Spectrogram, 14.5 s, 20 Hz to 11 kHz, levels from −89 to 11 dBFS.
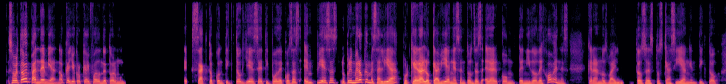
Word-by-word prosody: sobre 245 Hz, +1 st, +2 dB
todo 330 Hz, +4 st, +7 dB
en 380 Hz, -, -1 dB
pandemia, 200 Hz, -6 st, +3 dB
¿no?, 220 Hz, +5 st, -7 dB
que 215 Hz, -, -1 dB
yo 200 Hz, -, 0 dB
creo 215 Hz, -1 st, -6 dB
que 215 Hz, -, -3 dB
ahí 190 Hz, -, -3 dB
fue 200 Hz, +2 st, -3 dB
donde 175 Hz, -5 st, -1 dB
todo 180 Hz, 0 st, -2 dB
el 180 Hz, -, -3 dB
mun 180 Hz, -2 st, -5 dB, 1.2 s
Exacto, 175 Hz, 0 st, -1 dB
con 160 Hz, 0 st, -2 dB
TikTok 200 Hz, +2 st, -4 dB
y 205 Hz, +1 st, 0 dB
ese 200 Hz, 0 st, -2 dB
tipo 190 Hz, +1 st, -4 dB
de 180 Hz, -3 st, -1 dB
cosas, 200 Hz, +6 st, -3 dB
empiezas 225 Hz, +4 st, 0 dB
Lo 210 Hz, 0 st, -3 dB
primero 240 Hz, -, +5 dB
que 325 Hz, -, 0 dB
me 215 Hz, -3 st, 0 dB
salía, 190 Hz, 0 st, +3 dB
porque 170 Hz, +3 st, +2 dB
era 205 Hz, +3 st, +10 dB
lo 180 Hz, -3 st, +5 dB
que 160 Hz, -, +3 dB
había 170 Hz, +6 st, +3 dB
en 190 Hz, -2 st, +1 dB
ese 170 Hz, +2 st, -3 dB
entonces, 175 Hz, +1 st, -3 dB
era 190 Hz, -1 st, +1 dB
el 185 Hz, 0 st, -2 dB
contenido 165 Hz, -2 st, -3 dB
de 170 Hz, -1 st, -1 dB
jóvenes, 185 Hz, -, -3 dB, 0.4 s
que 190 Hz, -, -7 dB
eran 180 Hz, 0 st, -1 dB
los 160 Hz, -5 st, -3 dB
bailecitos 150 Hz, +5 st, -3 dB
estos 155 Hz, -1 st, -3 dB
que 135 Hz, -, -6 dB
hacían 155 Hz, +3 st, -2 dB
en 130 Hz, -1 st, -7 dB
TikTok, 170 Hz, +4 st, -7 dB
180 Hz, 210 wpm, -20 LUFS, 165-205 Hz, 1.2 s, era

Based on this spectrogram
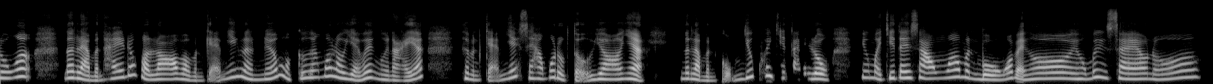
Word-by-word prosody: luôn 295 Hz, +2 st, 0 dB
á. 370 Hz, 0 st, +4 dB, 0.3 s
Nên 300 Hz, -1 st, +3 dB
là 220 Hz, -6 st, +5 dB
mình 190 Hz, 0 st, -4 dB
thấy 280 Hz, +8 st, -1 dB
rất 430 Hz, +2 st, -3 dB
là 245 Hz, -, +5 dB
lo 240 Hz, +2 st, +4 dB
và 235 Hz, -3 st, +1 dB
mình 185 Hz, -1 st, -9 dB
cảm 225 Hz, -, -7 dB
giác 330 Hz, +4 st, -2 dB
là 290 Hz, -7 st, +2 dB
nếu 250 Hz, +9 st, -1 dB
mà -, -, -1 dB
cứ 295 Hz, +2 st, -2 dB
gắn 325 Hz, +1 st, -3 dB
bó 385 Hz, +1 st, +1 dB
lâu 320 Hz, -5 st, +2 dB
dài 220 Hz, -6 st, +1 dB
với 300 Hz, +3 st, +1 dB
người 225 Hz, -5 st, -4 dB
này 190 Hz, -1 st, -1 dB
á, 280 Hz, -, +3 dB, 0.4 s
thì 270 Hz, -, 0 dB
mình 210 Hz, -2 st, -6 dB
cảm 210 Hz, 0 st, -6 dB
giác 335 Hz, +6 st, -1 dB
sẽ 285 Hz, -2 st, -4 dB
hông 260 Hz, 0 st, -3 dB
có 325 Hz, -, +1 dB
được 245 Hz, -7 st, -2 dB
tự 195 Hz, -, -2 dB
do 235 Hz, 0 st, +3 dB
á 240 Hz, -, +2 dB
nha, 250 Hz, -3 st, +5 dB, 0.4 s
nên 265 Hz, -1 st, -2 dB
là 225 Hz, -, +6 dB
mình 180 Hz, -3 st, -7 dB
cũng 230 Hz, +7 st, -6 dB
dứt 345 Hz, +3 st, 0 dB
khoát 400 Hz, -1 st, -1 dB
chia 290 Hz, -, -11 dB
tay 255 Hz, -1 st, -7 dB
luôn, 250 Hz, -3 st, +4 dB, 0.3 s
nhưng 315 Hz, -1 st, -4 dB
mà 270 Hz, -5 st, -1 dB
chia 290 Hz, +6 st, -1 dB
tay 300 Hz, 0 st, +3 dB
xong 285 Hz, 0 st, +2 dB
á, 345 Hz, +1 st, +4 dB
mình 300 Hz, -8 st, -2 dB
buồn 220 Hz, 0 st, +3 dB
quá 280 Hz, -, +2 dB
bạn 220 Hz, -, +1 dB
ơi, 270 Hz, +1 st, +2 dB
hổng 255 Hz, 0 st, -2 dB
biết 330 Hz, -, 0 dB
làm 320 Hz, -, -3 dB
sao 255 Hz, -3 st, +2 dB
nữa. 275 Hz, +8 st, -2 dB
265 Hz, 305 wpm, -23 LUFS, 235-305 Hz, 0.4 s, là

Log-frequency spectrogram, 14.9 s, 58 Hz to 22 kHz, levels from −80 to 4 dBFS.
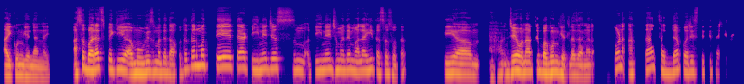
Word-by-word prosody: ऐकून 115 Hz, +1 st, +2 dB
घेणार 105 Hz, -1 st, -1 dB
नाही. 95 Hz, -1 st, -7 dB, 0.5 s
असं 140 Hz, +9 st, +1 dB
बऱ्याचपैकी 170 Hz, 0 st, +4 dB
अ, 125 Hz, -, +4 dB
मूव्हीजमध्ये 135 Hz, +1 st, +1 dB
दाखवत. 125 Hz, +3 st, -4 dB
तर 210 Hz, +1 st, +2 dB
मग 220 Hz, 0 st, +2 dB, 0.2 s
ते 200 Hz, +1 st, +7 dB
त्या 190 Hz, 0 st, +3 dB
टीनेजर्स 175 Hz, +2 st, -2 dB, 0.7 s
टीनेजमध्ये 165 Hz, 0 st, -1 dB
मलाही 155 Hz, +1 st, -1 dB
तसंच 135 Hz, -1 st, -5 dB
होतं. 115 Hz, +3 st, -9 dB, 0.8 s
की 130 Hz, +1 st, +1 dB
अ, 125 Hz, -2 st, +2 dB, 0.8 s
जे 150 Hz, +1 st, +5 dB
होणार 145 Hz, -2 st, +5 dB
ते 150 Hz, -, -1 dB
बघून 140 Hz, +1 st, +3 dB
घेतलं 120 Hz, -3 st, -1 dB
जाणार. 110 Hz, -1 st, -3 dB, 0.4 s
पण 195 Hz, +3 st, 0 dB
आत्ता 130 Hz, +6 st, -5 dB, 0.2 s
सध्या 150 Hz, +1 st, -1 dB
परिस्थिती 145 Hz, 0 st, -6 dB
तशी 475 Hz, 0 st, -17 dB
नाही. 465 Hz, 0 st, -31 dB
145 Hz, 125 wpm, -22 LUFS, 130-170 Hz, 0.8 s, ते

